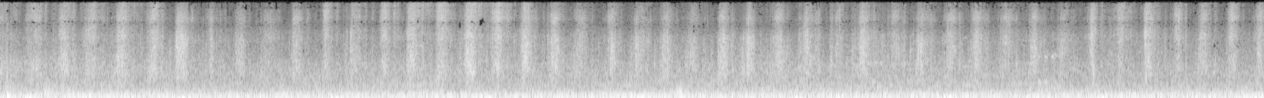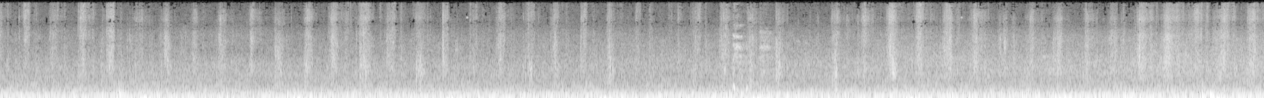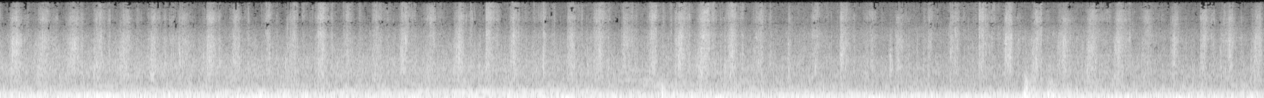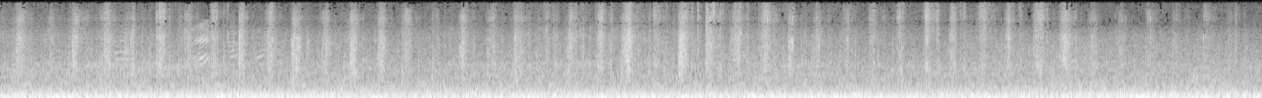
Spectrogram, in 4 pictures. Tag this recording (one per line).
dry
stereo
field-recording
binaural
crunch
autumn
walk
leaves
walking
